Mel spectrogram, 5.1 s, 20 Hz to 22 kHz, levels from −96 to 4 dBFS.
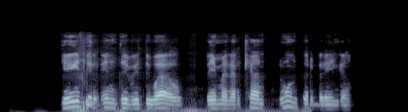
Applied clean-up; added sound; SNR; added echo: neural mask model DeepFilterNet 3.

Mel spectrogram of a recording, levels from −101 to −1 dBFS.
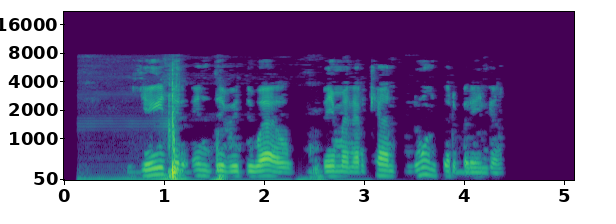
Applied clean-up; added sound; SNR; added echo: classical method Wiener filter.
